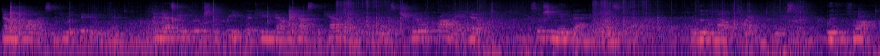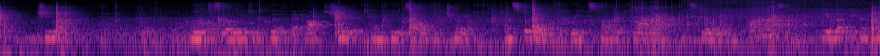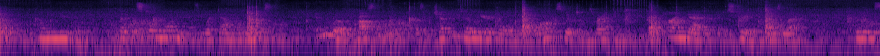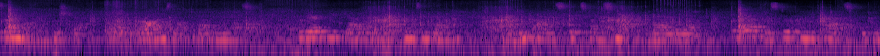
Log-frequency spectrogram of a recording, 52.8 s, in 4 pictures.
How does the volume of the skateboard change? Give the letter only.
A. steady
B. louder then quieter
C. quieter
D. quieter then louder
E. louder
A.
